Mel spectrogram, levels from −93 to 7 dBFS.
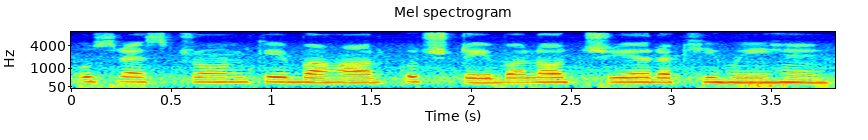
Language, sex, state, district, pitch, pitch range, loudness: Hindi, female, Chhattisgarh, Raipur, 210 Hz, 200-220 Hz, -15 LUFS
